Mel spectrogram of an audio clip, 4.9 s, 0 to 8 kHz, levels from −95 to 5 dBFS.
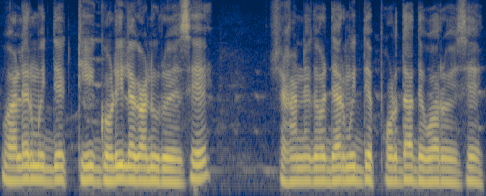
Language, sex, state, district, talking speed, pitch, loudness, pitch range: Bengali, male, Assam, Hailakandi, 170 wpm, 160 Hz, -16 LUFS, 150-170 Hz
